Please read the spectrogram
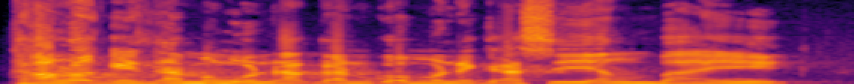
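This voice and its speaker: A man's voice: sits high, big pitch swings, moderate pace, sharp tone. A man giving a religious study lecture as a preacher, asking his audience questions and answering them himself. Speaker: Islamic preacher. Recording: long hall reverb.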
